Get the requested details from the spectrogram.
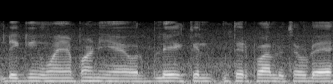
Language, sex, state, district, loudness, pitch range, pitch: Rajasthani, male, Rajasthan, Churu, -14 LUFS, 145-155 Hz, 150 Hz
